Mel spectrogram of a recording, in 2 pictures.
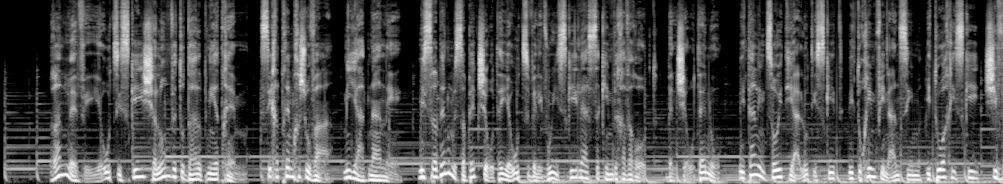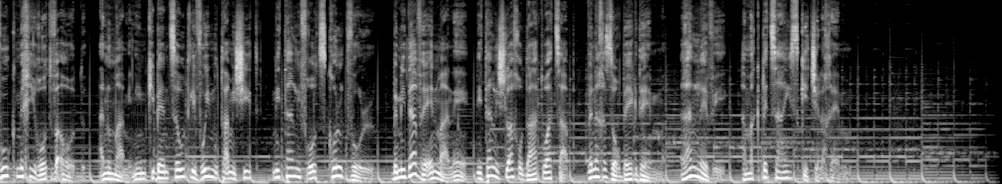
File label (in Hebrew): פתיח לטלפונייה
